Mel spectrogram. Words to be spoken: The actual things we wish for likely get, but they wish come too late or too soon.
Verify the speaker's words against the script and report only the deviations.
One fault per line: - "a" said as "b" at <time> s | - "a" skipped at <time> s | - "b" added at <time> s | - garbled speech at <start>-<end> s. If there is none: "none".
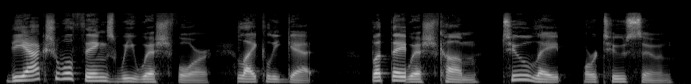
none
